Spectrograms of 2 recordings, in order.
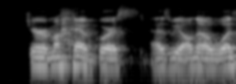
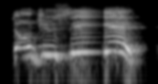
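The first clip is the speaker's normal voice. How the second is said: insistent excitement; 14 semitones higher, slower than usual. Retold or imitated. Archaeologist insists.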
